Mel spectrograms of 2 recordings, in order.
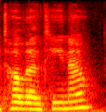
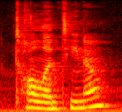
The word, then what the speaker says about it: Tolentino: tortoline hold on tino i don't know how to pronounce her name at all i think it's madeline toldantino tolentino thank you steve thanks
